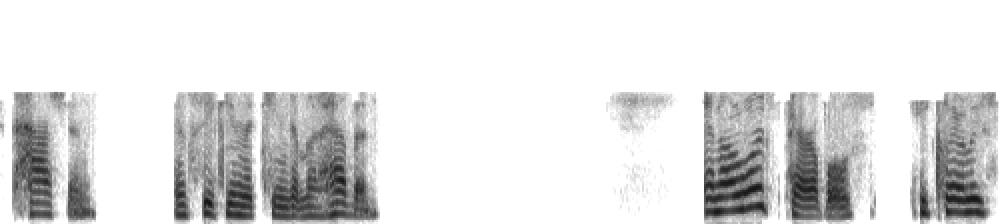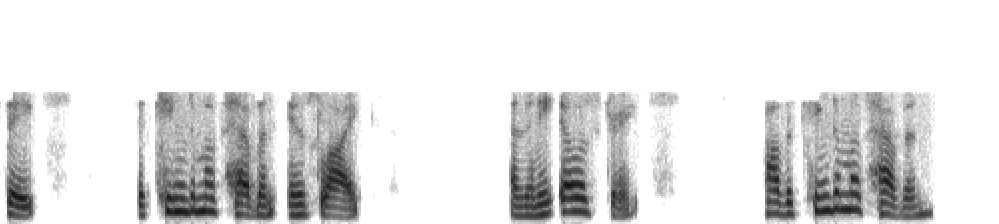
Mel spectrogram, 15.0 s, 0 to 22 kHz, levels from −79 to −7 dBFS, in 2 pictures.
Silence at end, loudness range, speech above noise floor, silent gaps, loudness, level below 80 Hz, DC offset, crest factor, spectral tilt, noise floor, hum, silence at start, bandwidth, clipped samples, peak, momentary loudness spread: 0.5 s; 5 LU; 56 dB; none; -21 LUFS; -74 dBFS; under 0.1%; 16 dB; -4.5 dB/octave; -76 dBFS; none; 0.1 s; 4.2 kHz; under 0.1%; -6 dBFS; 11 LU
